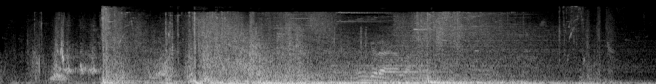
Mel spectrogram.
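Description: Rapid gunshots crack in a game.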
